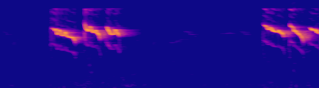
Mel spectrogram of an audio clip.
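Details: Oriental white-eye of the local yellow-throated type, wild and agitated, summoning a rival: two groups of three thin, high downslurred chirps given in quick succession, separated by a pause of over a second.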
